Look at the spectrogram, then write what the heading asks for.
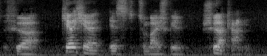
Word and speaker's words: Kyrkan: Das schwedische Wort für Kirche ist zum Beispiel Kyrkan. Zwar mit K geschrieben, aber mit Sch ausgesprochen.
